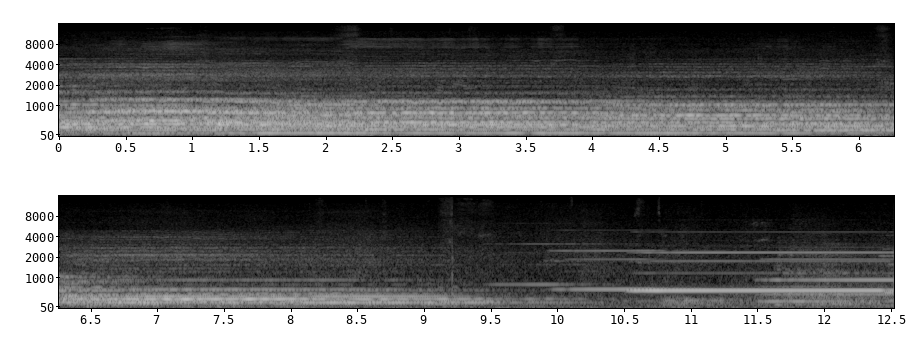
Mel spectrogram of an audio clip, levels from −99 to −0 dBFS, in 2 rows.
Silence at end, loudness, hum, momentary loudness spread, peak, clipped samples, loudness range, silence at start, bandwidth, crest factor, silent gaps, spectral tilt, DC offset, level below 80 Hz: 0 s; -35 LUFS; none; 11 LU; -18 dBFS; under 0.1%; 8 LU; 0 s; 12 kHz; 16 dB; none; -8.5 dB/octave; under 0.1%; -64 dBFS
